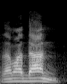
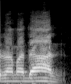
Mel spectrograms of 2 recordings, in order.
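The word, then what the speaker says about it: رمضان: এরকম আমরা রমজান বলি এটা আরবি উচ্চারণ রমজান না রামাদান ওকে এরাবিক যে প্রোনাউন্সিয়েশন হচ্ছে রামাদান উতমান এমন বলা হয়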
